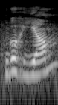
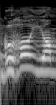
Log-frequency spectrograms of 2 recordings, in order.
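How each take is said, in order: First: The h and y are joined into one cluster. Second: The h and y are split into separate syllables. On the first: The speaker calls it right. "হসন্ত দিয়ে উচ্চারণ করতে হবে" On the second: The speaker calls it wrong. "যদি গুহ ইয়ম বলেন তাহলে কিন্তু হবে না"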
